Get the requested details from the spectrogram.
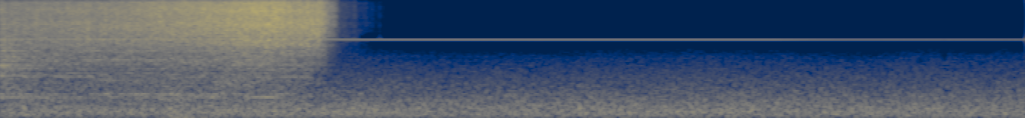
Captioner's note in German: Musik bricht abrupt ab; Rauschen; Piepen wird lauter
